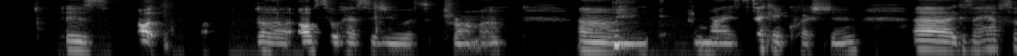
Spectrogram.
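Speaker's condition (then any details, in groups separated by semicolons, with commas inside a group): No condition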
